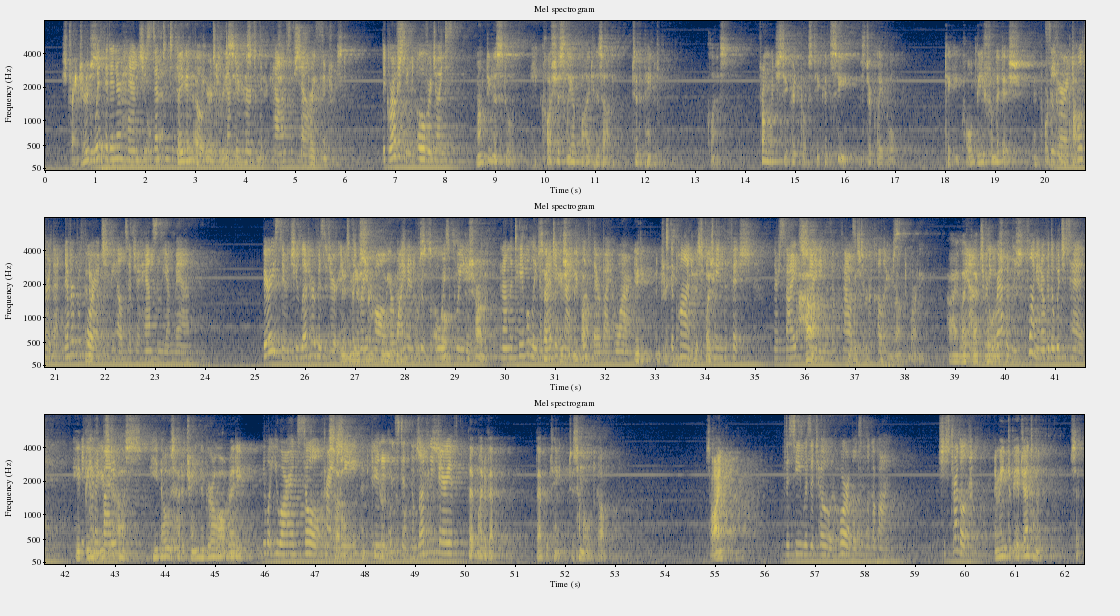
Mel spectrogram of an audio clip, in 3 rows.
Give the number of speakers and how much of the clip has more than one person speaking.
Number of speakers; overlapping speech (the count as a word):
two, about 34%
